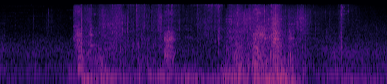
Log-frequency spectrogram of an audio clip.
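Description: A heavy chest bursts open with a deep rumble.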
